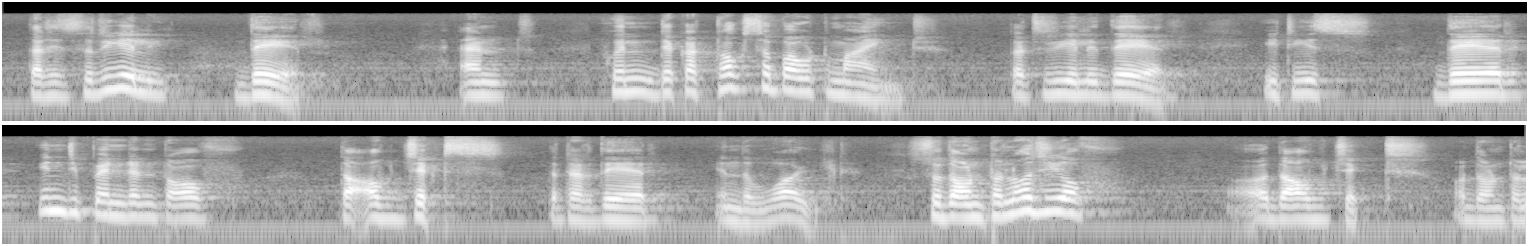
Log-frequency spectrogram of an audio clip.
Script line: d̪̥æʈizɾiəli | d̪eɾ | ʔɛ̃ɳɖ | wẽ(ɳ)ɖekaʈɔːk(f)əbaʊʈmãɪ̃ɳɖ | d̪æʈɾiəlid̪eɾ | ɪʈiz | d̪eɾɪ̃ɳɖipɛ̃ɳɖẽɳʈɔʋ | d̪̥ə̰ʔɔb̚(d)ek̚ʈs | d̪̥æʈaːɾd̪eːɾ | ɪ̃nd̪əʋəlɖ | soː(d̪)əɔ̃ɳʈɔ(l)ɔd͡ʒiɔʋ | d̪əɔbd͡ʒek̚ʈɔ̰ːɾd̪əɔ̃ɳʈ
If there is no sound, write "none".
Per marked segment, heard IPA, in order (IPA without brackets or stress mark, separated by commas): n, s, d͡ʒ, d̪, l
